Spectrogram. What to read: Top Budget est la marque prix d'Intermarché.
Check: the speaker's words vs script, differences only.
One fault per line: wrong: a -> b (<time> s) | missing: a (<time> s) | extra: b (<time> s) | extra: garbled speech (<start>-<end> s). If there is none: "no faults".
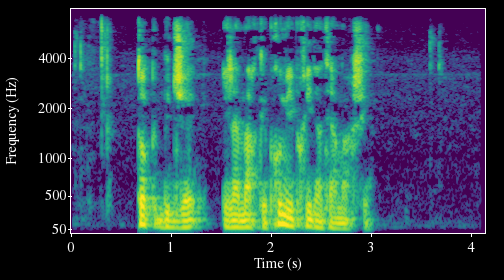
extra: premier (2.0 s)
